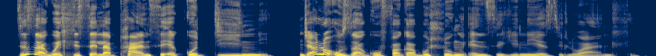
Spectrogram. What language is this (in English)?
North Ndebele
